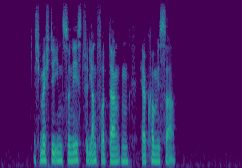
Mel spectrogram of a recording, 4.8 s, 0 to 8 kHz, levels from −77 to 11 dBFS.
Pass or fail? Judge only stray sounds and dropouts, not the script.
pass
